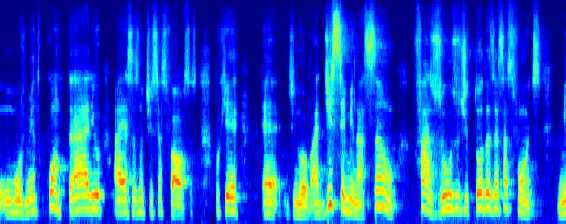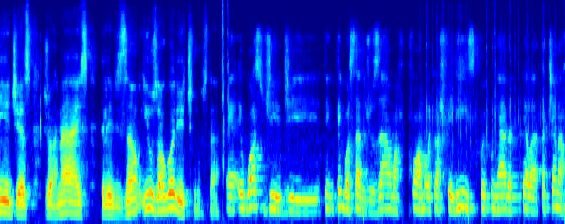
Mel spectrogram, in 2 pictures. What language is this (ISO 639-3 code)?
por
